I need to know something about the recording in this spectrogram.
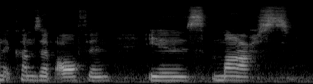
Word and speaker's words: mars: One that comes up often is mars, mars. So as you can see, it ends in an S, but I am pronouncing the S at the end.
